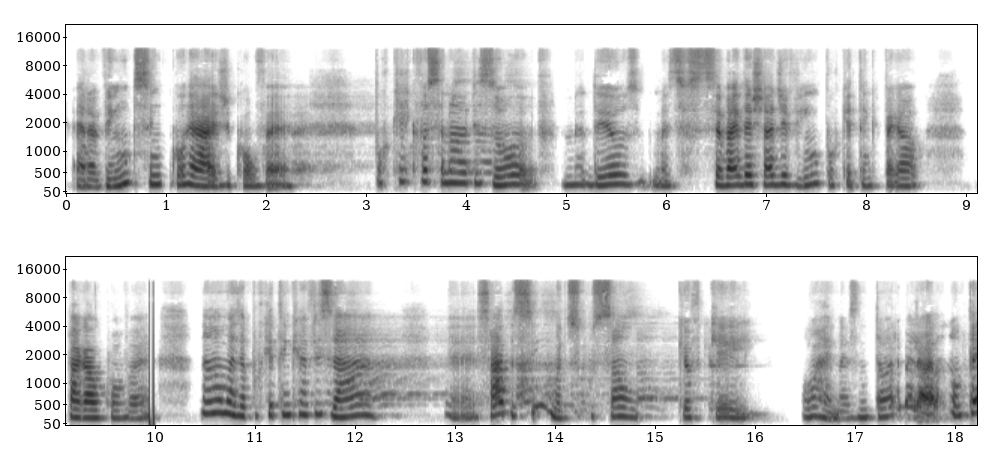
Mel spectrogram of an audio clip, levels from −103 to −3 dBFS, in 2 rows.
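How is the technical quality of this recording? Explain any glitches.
The recording has two clear problems: a repeating echo in two stretches and one sudden bang.

From 1.91 to 4.77 s, and again from 11.53 to 16.05 s, there is feedback echo between two devices. Two devices on one call sit in the same room. One plays back what the other's microphone captured, and that microphone hears it again. Neither echo canceller removes the other device's output. The speech returns roughly every third of a second. Each pass is thinner and more ringing. The echo peaks at about 18 dB and 16 dB below the speech.

From 9.93 to 9.97 s, the audio jumps to invalid numbers at full scale. A calculation produced infinite or undefined values. These were forced to the largest possible level for a 40 ms block. Because the block is so short, it is heard as one sharp, very loud bang. Nothing else can be heard through it.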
